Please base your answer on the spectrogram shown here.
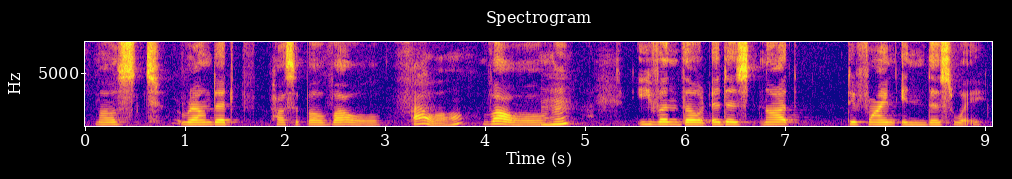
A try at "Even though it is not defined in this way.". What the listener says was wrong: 不要那么重. In this way 是刚讲过的, so it's repeated.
